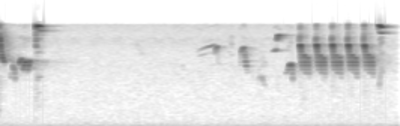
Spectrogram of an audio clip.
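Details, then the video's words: Common nightingale singing at the Arboretum de La Petite Loiterie: sharp whistled notes and slurs open the phrase, then a rapid series of about six loud, evenly spaced repeated notes closes it. "au chant du rossignol"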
